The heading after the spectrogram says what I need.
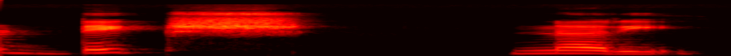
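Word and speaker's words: dictionary: फिर यहाँ पर डिक्शनरी, डिक्शनरी, डिक्शनरी हो गया। TI को यहाँ पर और साथ में O ऐड है, O को अ पढ़ेंगे तो TI का उच्चारण श है।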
